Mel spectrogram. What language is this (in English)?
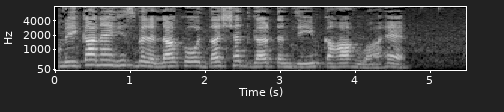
Urdu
